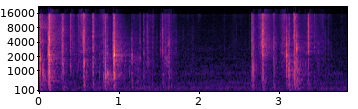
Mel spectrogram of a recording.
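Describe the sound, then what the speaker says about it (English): Tarot cards being shuffled by hand at close range: two quick bursts of rapid riffling flutters separated by a short quiet pause, with no talking. "shuffle a little less aggressive"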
